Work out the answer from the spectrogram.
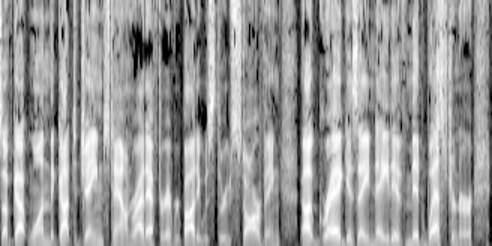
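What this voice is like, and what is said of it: Southern US accent. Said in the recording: “you can hear my accent. I'm from the South.”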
